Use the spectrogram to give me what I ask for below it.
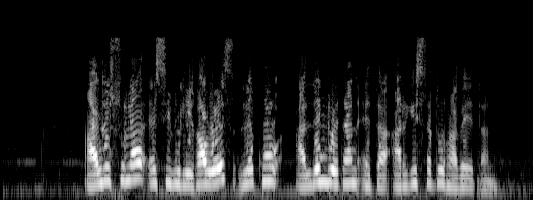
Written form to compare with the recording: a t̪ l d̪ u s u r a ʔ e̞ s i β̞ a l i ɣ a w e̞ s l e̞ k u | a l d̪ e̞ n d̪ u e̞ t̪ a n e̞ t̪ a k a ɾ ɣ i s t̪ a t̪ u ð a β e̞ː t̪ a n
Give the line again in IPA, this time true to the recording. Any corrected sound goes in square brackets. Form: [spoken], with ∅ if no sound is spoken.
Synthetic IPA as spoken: a [∅] l d̪ u s u [l] a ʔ e̞ s i β̞ [i] l i ɣ a w e̞ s l e̞ k u | a l d̪ e̞ n d̪ u e̞ t̪ a n e̞ t̪ a [ʔ] a ɾ ɣ i s t̪ a t̪ u [ɣ] a β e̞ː t̪ a n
